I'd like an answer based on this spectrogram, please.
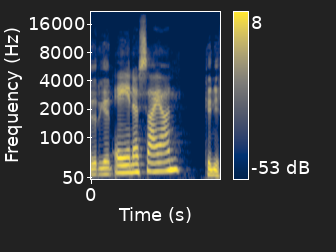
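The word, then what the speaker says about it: Aenocyon: Anosion. Can you spell that?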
